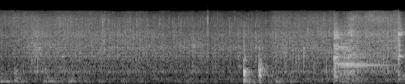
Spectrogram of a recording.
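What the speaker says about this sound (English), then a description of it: "Vegetable in. Stir fry for a minute or two." Vegetables and pork are stir-fried in a pan with sherry cooking wine, giving a close, constant sizzle with a few sharp stirring clatters toward the end and no speech.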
